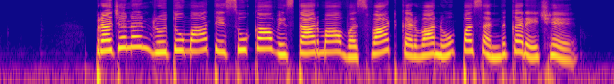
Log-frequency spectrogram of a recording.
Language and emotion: Gujarati, neutral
